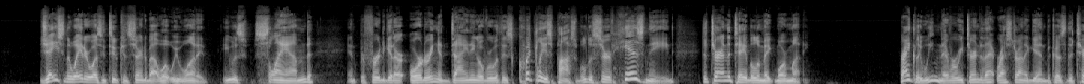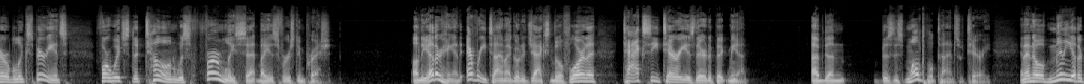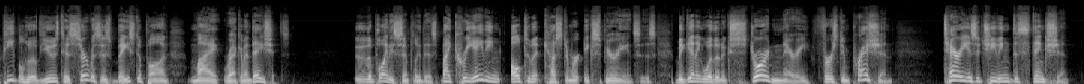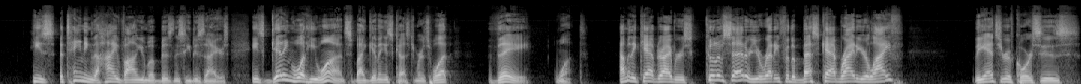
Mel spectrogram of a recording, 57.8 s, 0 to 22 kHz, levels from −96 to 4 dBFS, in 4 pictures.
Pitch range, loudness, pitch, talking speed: 95-145 Hz, -26 LUFS, 115 Hz, 175 wpm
